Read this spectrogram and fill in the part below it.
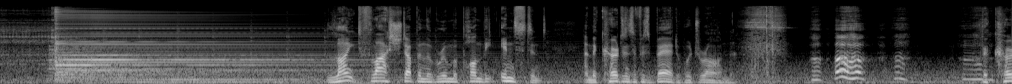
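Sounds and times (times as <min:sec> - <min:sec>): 
deep hollow hour bell tolling: 0:00.5 - 0:05.8
speech: 0:03.3 - 0:09.0, 0:09.8 - 0:10.1.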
